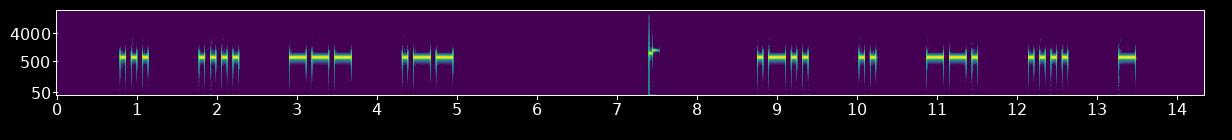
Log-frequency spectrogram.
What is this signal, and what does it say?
Morse code, heard as a keyed tone, about 17 wpm, spaced as for 10 wpm, 700 Hz. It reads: SHOW LIGHT
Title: 3x Character Spacing - Top 300 Words - 17wpm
